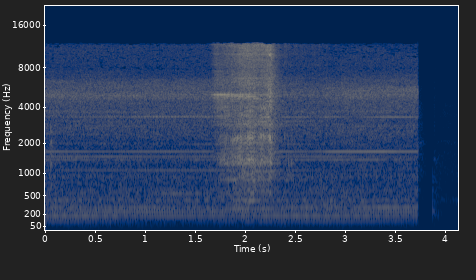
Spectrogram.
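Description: A power saw running with a steady hum. About two seconds in, a short, loud burst of cutting noise as it cuts through the thin wooden insert strip. The sound stops abruptly just before the end.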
